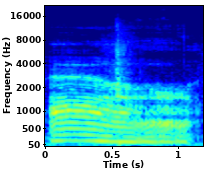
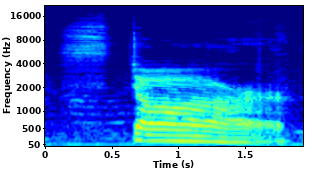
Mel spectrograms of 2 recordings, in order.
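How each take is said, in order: First: "Star" broken into s, t and a long "ar"; slowly sounded out. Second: "star" as one drawn-out word, long s into long "ar"; slowly blended. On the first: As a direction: stretch "Star" sound by sound with gaps. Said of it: "Go slowly and see what changes". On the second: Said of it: "Now it says star". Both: Shown as a demonstration.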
